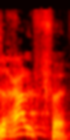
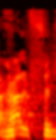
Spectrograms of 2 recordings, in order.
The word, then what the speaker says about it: rafle: Ils disent Ralph, la rafle du Veldiv.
